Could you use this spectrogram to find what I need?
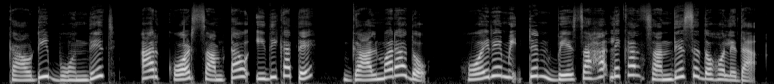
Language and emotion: Santali, disgusted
